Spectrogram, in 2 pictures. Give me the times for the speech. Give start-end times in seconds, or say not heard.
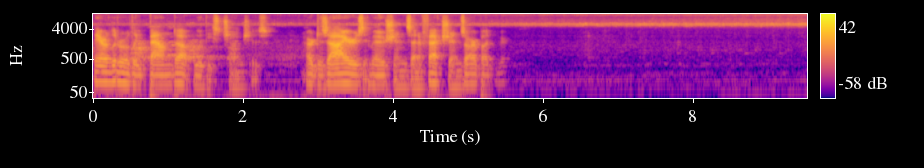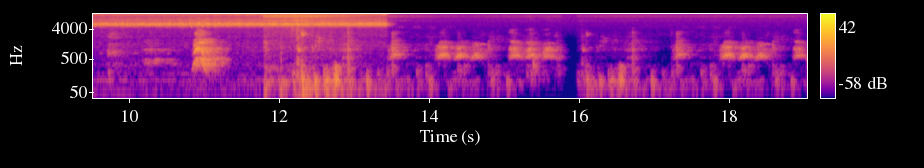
0.0-5.3.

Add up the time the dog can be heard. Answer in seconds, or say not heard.
12 s.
